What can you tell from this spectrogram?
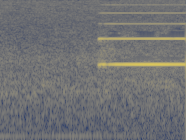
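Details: Simulated use in a CPR trainer's demonstration on a manikin: a steady high electronic tone starts abruptly after low room hum, a defibrillator (AED) alert sounding while it reanalyses the heart rhythm.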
